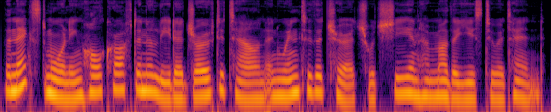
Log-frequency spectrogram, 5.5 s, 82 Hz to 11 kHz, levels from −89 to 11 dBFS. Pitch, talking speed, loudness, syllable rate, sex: 175 Hz, 240 wpm, -17 LUFS, 5.3 syllables/s, female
